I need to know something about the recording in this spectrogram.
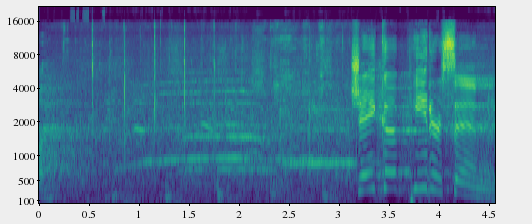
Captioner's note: audience cheering and applauding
